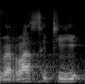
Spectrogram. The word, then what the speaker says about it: veracity: The veracity of a claim. Right. So it's not veracity or veracity. You say veracity with a stress on the second syllable, Betty.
